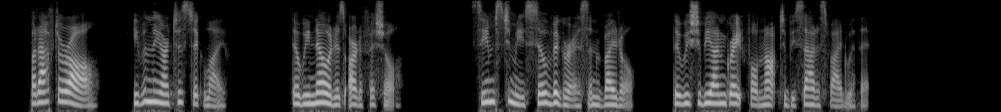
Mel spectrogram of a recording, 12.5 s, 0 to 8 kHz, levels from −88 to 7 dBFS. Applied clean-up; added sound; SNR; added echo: none; none; none; none.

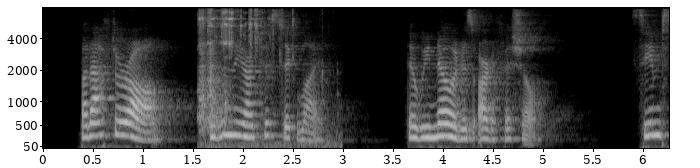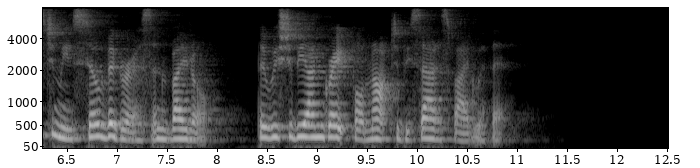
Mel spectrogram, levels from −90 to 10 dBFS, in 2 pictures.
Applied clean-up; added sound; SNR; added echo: none; Keys jangling; 8 dB; reverberation time 0.7 s.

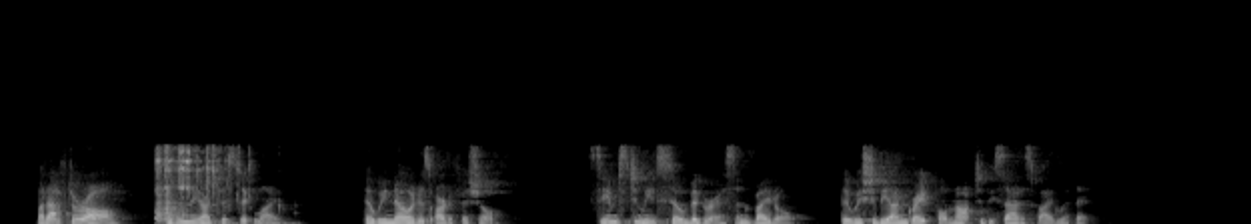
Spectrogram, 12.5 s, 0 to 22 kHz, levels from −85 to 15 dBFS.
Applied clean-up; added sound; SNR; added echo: classical method WPE with log-MMSE.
